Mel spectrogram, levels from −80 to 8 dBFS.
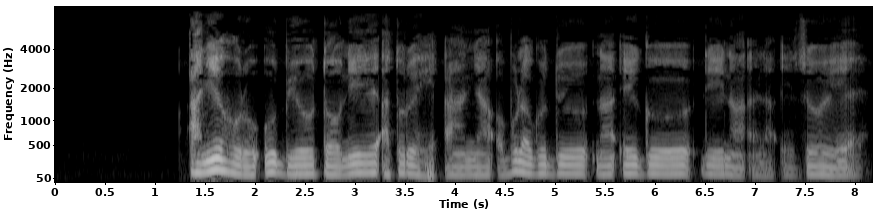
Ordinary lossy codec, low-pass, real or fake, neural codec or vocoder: MP3, 32 kbps; 7.2 kHz; real; none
